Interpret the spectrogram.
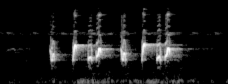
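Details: A decoy stripe-throated bulbul, whose song is played to young birds and to lure wild birds, gives one loud, rapid phrase of liquid warbled notes with short steady whistles.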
